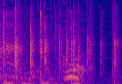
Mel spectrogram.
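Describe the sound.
A short burst of hand clapping on a radio program for a birthday, sharp irregular claps from a few people, with a voice briefly talking or laughing over the middle of it.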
